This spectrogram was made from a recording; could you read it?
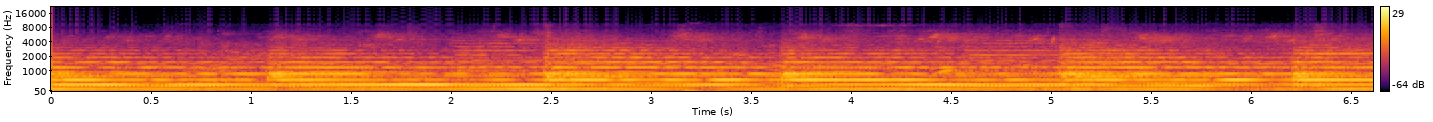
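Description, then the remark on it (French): Church bells in Les Sables d'Olonne, France, peal loudly and steadily at noon in tribute to three sea rescuers, each strike arriving roughly once a second over a dense, sustained ringing hum that never fades between strokes. No voices are heard. “En hommage, les cloches viennent de sonner.”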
